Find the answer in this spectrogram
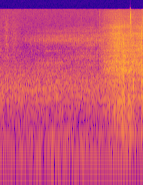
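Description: Steady outdoor background hiss, then about one and a half seconds in, a man bursts into loud, choppy laughter.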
